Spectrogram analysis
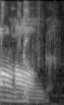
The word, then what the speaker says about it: Aang: change in pronunciation for Aang. Yeah, like in Hindu, we it's pronounce it Indian. It's Ong. Ong.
